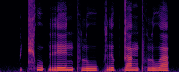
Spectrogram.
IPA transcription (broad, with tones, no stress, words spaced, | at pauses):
t͡ɕʰu˥˩ʔ reː˥˩npʰluː˩˦ krɯ˥˩k̚da˥˩ŋpʰlu˥˩a̯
